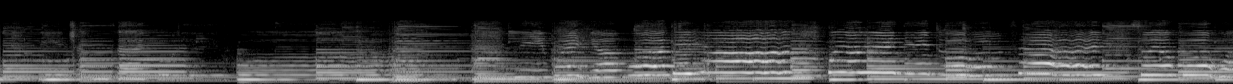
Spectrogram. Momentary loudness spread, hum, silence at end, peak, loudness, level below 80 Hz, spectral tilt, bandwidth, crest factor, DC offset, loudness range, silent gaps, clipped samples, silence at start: 10 LU; none; 0 s; -2 dBFS; -17 LUFS; -70 dBFS; -6.5 dB/octave; 8.2 kHz; 14 dB; under 0.1%; 7 LU; none; under 0.1%; 0 s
